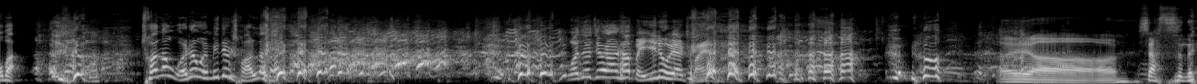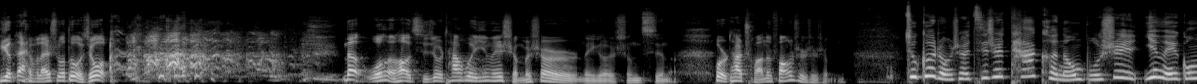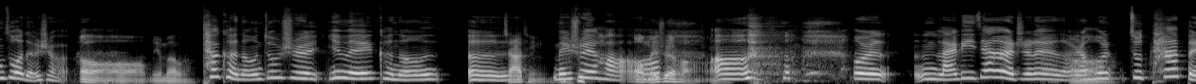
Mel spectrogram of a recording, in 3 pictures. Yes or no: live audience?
yes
